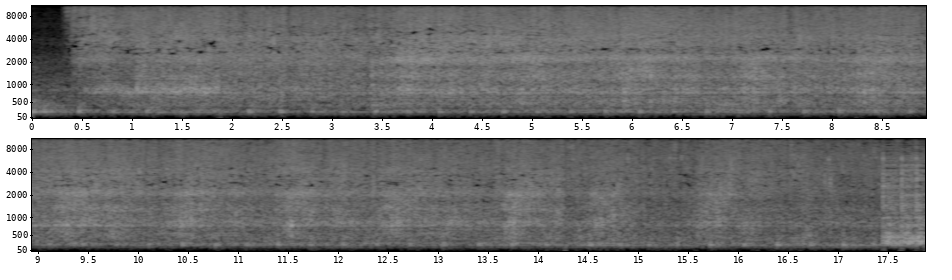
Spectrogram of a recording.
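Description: Marinated paneer cubes frying in hot oil in a steel kadai: a steady, dense sizzle that starts suddenly as the paneer goes into the oil.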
